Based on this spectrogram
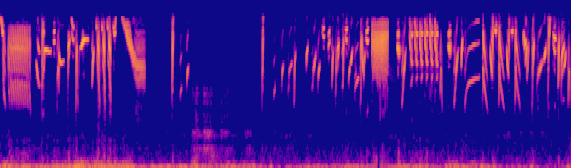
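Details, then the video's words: A lively goldfinch song of fast, high tinkling chirps and downslurred twitters, broken by a short quiet pause, then resuming in a dense, excited stream with buzzy notes. "Goldfinch Song to Educate Newcomers to Their Call"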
